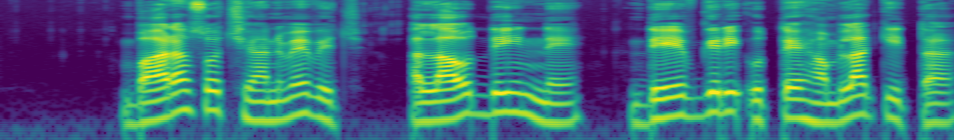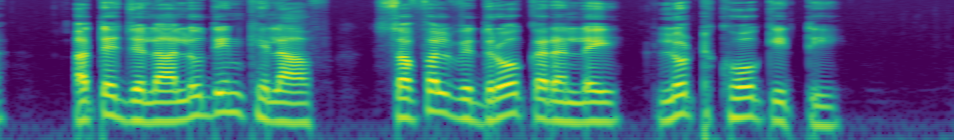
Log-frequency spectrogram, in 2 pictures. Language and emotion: Punjabi, neutral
